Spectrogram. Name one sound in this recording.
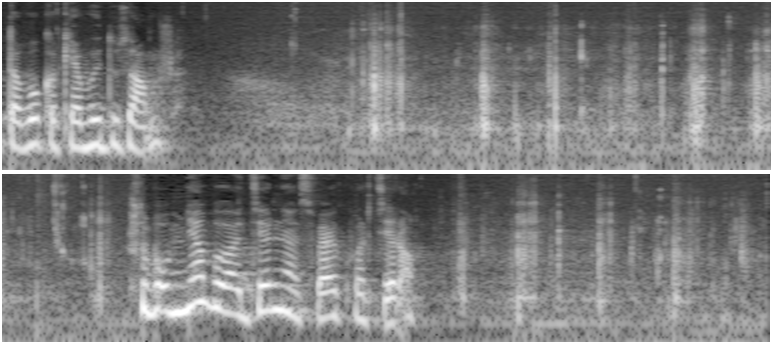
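A young woman chews food with crisp, wet mouth sounds.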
